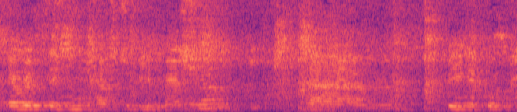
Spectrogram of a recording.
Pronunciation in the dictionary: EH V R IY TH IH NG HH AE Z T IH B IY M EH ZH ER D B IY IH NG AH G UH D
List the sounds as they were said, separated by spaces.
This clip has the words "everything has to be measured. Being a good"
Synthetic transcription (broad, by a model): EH V R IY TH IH NG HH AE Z T IH B IY M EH SH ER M B IY IH NG AH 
